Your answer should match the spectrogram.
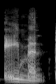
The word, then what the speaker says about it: Ament: I think it's Ament, by the way. – Hey, Ament. Apologies if I've been mispronouncing that.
